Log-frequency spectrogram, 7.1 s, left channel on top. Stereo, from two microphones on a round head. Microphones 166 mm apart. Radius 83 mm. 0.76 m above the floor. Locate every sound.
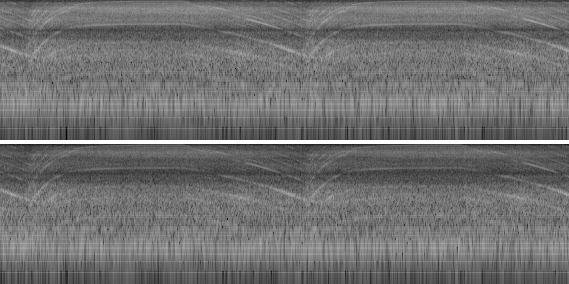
0.0 s an engine running: 75° left (ahead or behind)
